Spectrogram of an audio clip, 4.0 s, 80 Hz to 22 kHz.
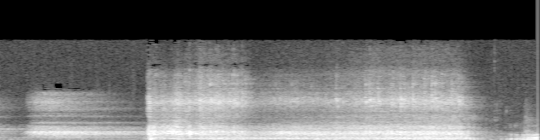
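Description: The Ecto-1's car engine cranking briefly, then catching and running loud for about two and a half seconds before cutting off suddenly.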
